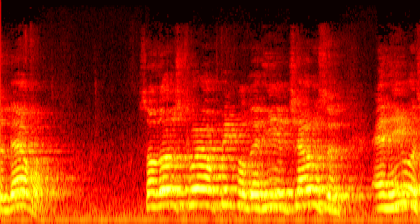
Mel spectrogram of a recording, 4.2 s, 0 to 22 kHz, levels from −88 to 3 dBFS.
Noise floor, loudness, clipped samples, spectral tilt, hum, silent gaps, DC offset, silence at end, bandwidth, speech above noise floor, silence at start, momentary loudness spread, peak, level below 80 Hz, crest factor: -38 dBFS; -14 LUFS; under 0.1%; -6.5 dB/octave; none; none; under 0.1%; 0 s; 12 kHz; 25 dB; 0 s; 11 LU; 0 dBFS; -40 dBFS; 14 dB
